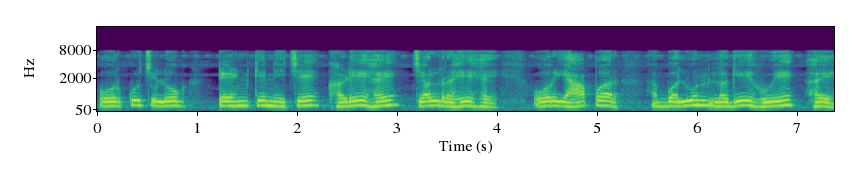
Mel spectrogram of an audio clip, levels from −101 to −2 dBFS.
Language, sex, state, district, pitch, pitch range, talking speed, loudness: Hindi, male, Uttarakhand, Tehri Garhwal, 175 Hz, 165-190 Hz, 145 wpm, -15 LUFS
